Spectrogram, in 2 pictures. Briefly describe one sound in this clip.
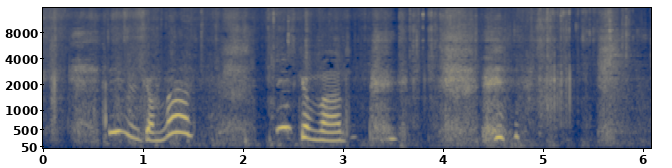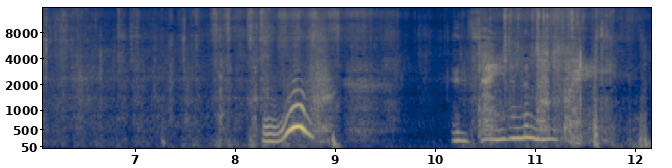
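A dog yelps and whines excitedly.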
